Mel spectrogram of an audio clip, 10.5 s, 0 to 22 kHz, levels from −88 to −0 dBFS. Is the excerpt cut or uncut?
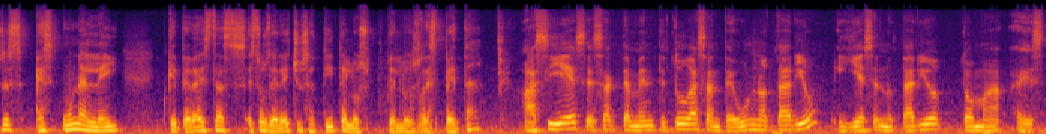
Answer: cut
